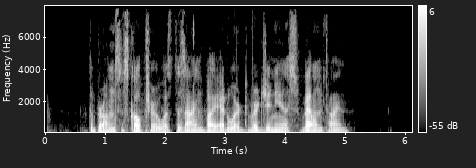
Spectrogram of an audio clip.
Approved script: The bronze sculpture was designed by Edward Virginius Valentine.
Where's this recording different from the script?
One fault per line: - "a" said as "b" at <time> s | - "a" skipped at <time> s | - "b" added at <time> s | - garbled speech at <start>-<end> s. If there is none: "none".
none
